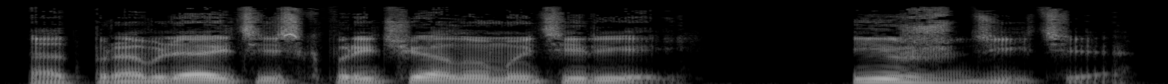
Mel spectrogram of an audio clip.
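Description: A man's voice: on the low side, animated, a little mellow, no room sound, studio quality. Borg, a man playing a stern old crime boss. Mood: stern curt. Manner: slow, curt, grumbling.

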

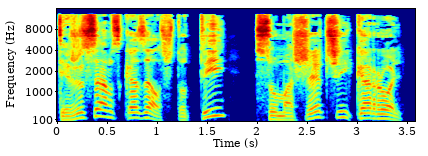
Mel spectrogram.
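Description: Male reader as a stammering, frightened little gnome, pitched way up. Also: big pitch swings, measured pace, no room sound, studio quality. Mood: scared, pleading. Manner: stammering, drunkenly tongue-tied.

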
